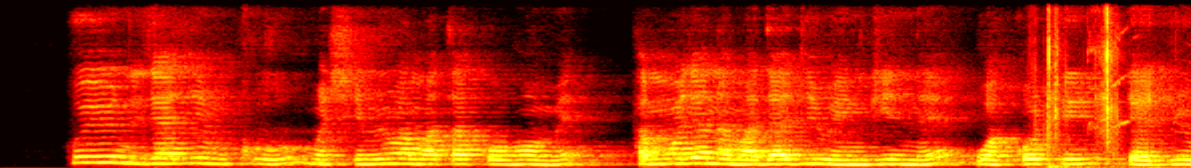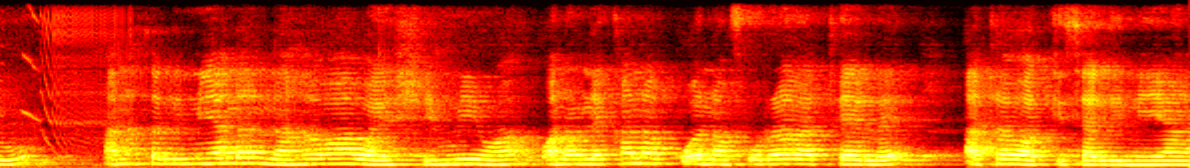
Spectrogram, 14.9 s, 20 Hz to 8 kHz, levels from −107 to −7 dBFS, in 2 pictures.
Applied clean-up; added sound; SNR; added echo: none; Squeak; 16 dB; reverberation time 0.8 s.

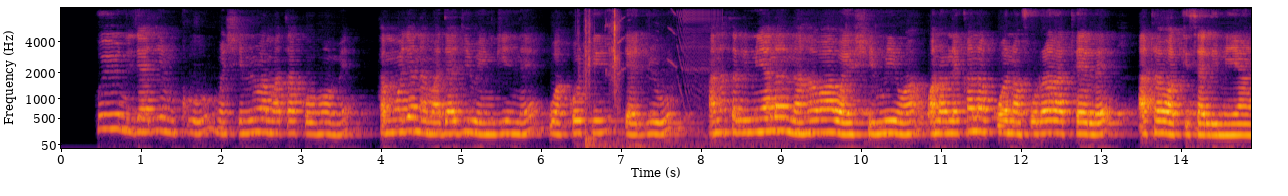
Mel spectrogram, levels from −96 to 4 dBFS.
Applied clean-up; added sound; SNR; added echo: neural separator model SepFormer DNS4.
